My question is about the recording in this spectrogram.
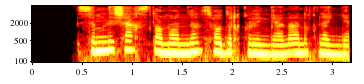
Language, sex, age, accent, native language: Uzbek, female, 18-24, Namangan, Uzbek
